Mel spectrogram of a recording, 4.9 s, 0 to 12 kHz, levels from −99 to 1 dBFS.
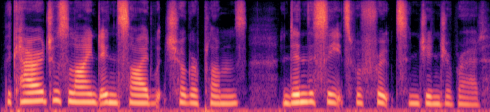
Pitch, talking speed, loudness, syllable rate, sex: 195 Hz, 195 wpm, -18 LUFS, 5.7 syllables/s, female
